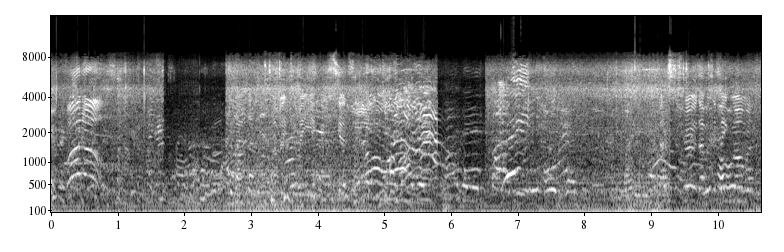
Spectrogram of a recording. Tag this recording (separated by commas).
outside, urban or man-made, Speech, Chatter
